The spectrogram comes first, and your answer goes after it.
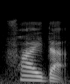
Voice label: "faayadaa", Hindi

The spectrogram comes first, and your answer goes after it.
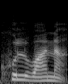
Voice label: "khulavaanaa", Hindi

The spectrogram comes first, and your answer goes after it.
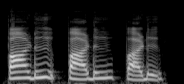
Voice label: Tamil

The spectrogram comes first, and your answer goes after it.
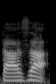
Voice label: "taazaa", Hindi

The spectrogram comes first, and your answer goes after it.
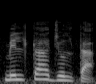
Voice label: "milataa julataa", Hindi

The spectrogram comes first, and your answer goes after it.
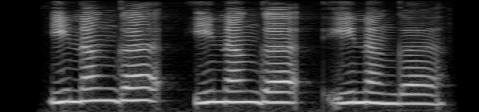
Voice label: Tamil

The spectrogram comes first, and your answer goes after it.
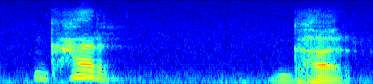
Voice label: "ghara", hindi

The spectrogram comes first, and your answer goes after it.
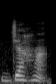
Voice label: "jahaa~", Hindi

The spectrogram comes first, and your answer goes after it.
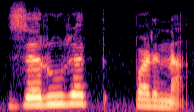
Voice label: "zaruurata pa ranaa", hindi

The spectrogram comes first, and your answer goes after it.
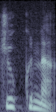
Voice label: "cukanaa", Hindi

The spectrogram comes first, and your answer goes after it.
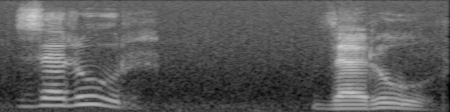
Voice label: "zaruura", Hindi

